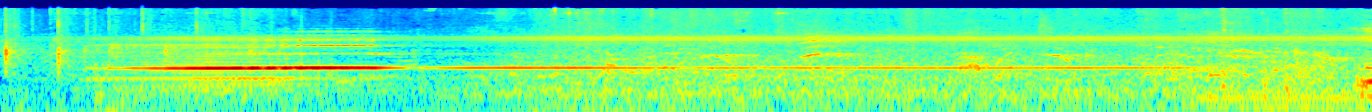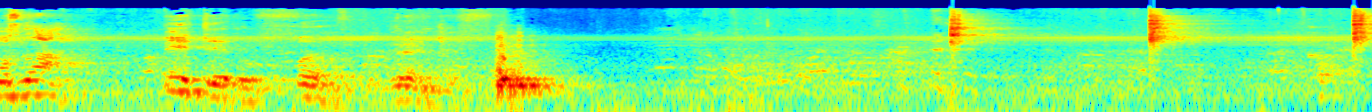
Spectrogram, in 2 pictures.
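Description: Electric guitars play loudly, with a long ringing note.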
